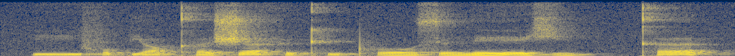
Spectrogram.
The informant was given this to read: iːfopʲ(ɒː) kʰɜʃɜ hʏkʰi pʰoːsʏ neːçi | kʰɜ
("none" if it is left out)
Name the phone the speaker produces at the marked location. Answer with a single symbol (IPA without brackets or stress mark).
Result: ɒː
